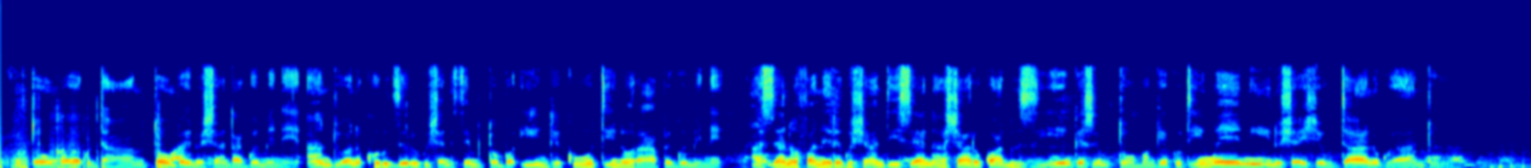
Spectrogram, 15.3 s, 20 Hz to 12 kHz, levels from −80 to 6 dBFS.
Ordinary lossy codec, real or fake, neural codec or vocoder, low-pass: AAC, 48 kbps; real; none; 7.2 kHz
